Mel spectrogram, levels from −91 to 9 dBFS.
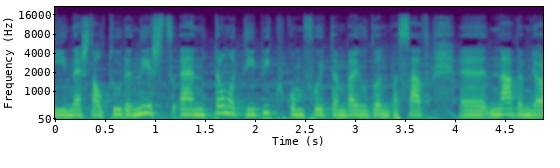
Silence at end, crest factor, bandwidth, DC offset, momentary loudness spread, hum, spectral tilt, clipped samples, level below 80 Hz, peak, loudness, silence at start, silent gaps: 0 s; 14 dB; 16 kHz; under 0.1%; 4 LU; none; -5.5 dB/octave; under 0.1%; -34 dBFS; -2 dBFS; -16 LUFS; 0 s; none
